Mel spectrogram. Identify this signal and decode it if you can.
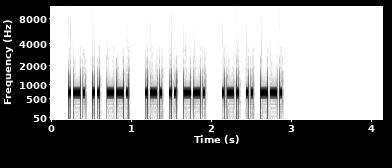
Morse code, heard as a keyed tone, about 40 wpm, 700 Hz. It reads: RIG RIG RIG
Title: Abbreviations Repeated 3x - 40wpm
